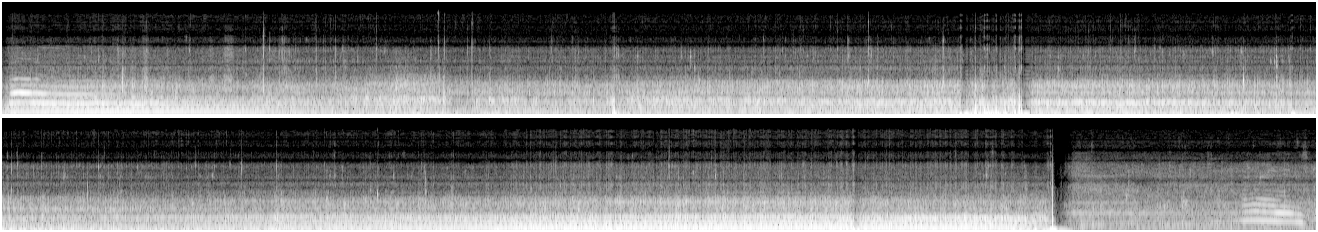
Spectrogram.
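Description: Steady low hum of aquarium pump equipment heard under water, with a muffled water wash and a bump about ten seconds in. The hum cuts off sharply near the end as the microphone comes out of the water.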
